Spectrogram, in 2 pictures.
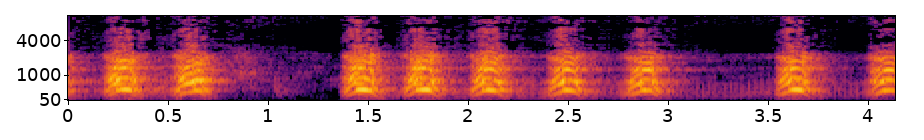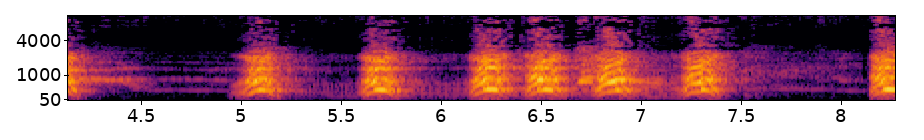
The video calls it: barking sound of cute pomeriyan dog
